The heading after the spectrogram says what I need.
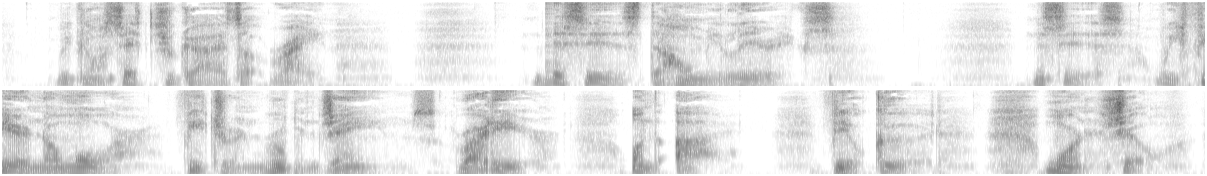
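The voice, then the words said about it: Smooth, low, sultry radio voice. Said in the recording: “in my quiet storm voice ... You know your boy sound real good ... I sound real sexy right now.”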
